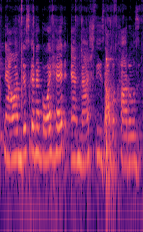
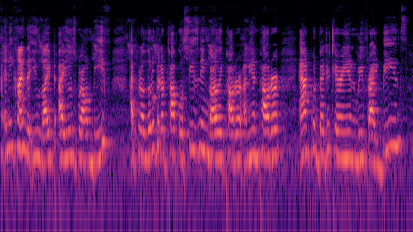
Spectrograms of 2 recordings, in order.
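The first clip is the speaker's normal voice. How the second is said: ordinary delivery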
